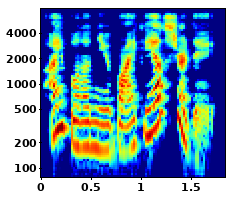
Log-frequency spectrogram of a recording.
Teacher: So we put a primary stress yesterday normally.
